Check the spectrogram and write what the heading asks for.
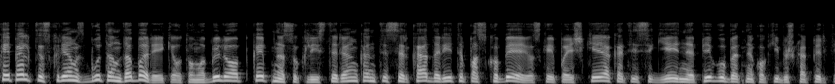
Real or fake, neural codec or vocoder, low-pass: real; none; 7.2 kHz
